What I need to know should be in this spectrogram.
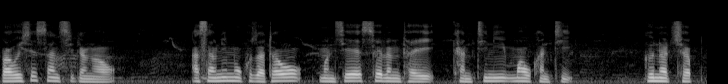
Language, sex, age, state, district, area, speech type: Bodo, male, 30-45, Assam, Baksa, urban, spontaneous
